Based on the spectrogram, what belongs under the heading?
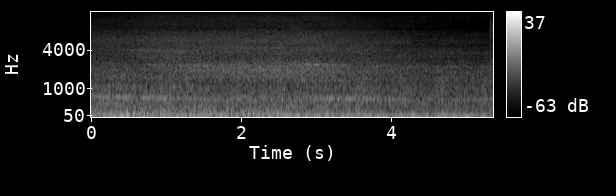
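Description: Stadler FLIRT electric multiple unit passing at speed: a steady rush of wheels on the rails with a faint whine that drops slightly in pitch as it goes by.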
